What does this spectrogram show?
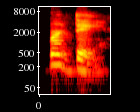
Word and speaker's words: birthday: Remember to say the TH part. I know this is one of the most difficult sound for Indonesian is to pronounce the TH part. I don't know how many times I've heard this word instead of the real word. Birthday. Happy birthday. So instead of happy birthday. Okay, so TH sound, especially in the middle, is very difficult for Indonesian to pronounce.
